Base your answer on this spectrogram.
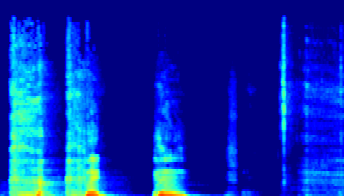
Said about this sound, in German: Ich muss mich ganz kurz räuspern.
